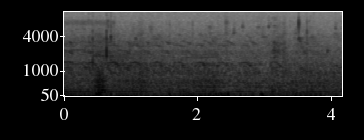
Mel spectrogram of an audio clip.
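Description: Faint outdoor background: distant bird calls over a low steady hum.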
